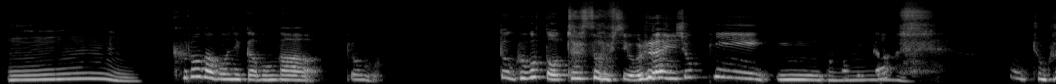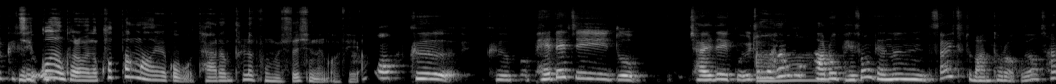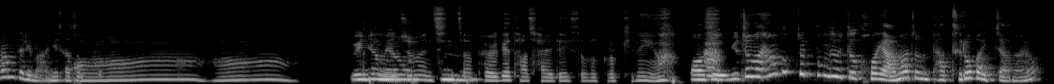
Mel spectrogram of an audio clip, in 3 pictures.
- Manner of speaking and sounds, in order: laughing while speaking: "어쩔 수 없이 온라인"; distorted speech; background speech; tapping; other background noise; laughing while speaking: "해요"
- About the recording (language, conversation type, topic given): Korean, unstructured, 온라인 쇼핑과 오프라인 쇼핑 중 어느 쪽이 더 편리하다고 생각하시나요?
